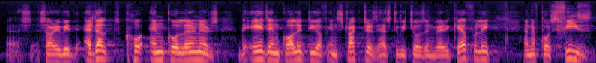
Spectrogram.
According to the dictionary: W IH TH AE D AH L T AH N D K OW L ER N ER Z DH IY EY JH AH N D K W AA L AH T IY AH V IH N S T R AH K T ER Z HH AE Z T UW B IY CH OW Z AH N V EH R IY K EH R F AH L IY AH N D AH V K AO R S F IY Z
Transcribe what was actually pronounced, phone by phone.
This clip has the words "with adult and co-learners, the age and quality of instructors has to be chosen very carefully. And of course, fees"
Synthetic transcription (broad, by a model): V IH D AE D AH L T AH N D K OW L ER N ER Z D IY EY JH AH N D K W AA L AH T IY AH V IH N S T R AH K T ER Z HH AE Z T UW B IY CH OW Z AH N V EH R IY K EH R F AH L IY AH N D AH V K AO R S F IY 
